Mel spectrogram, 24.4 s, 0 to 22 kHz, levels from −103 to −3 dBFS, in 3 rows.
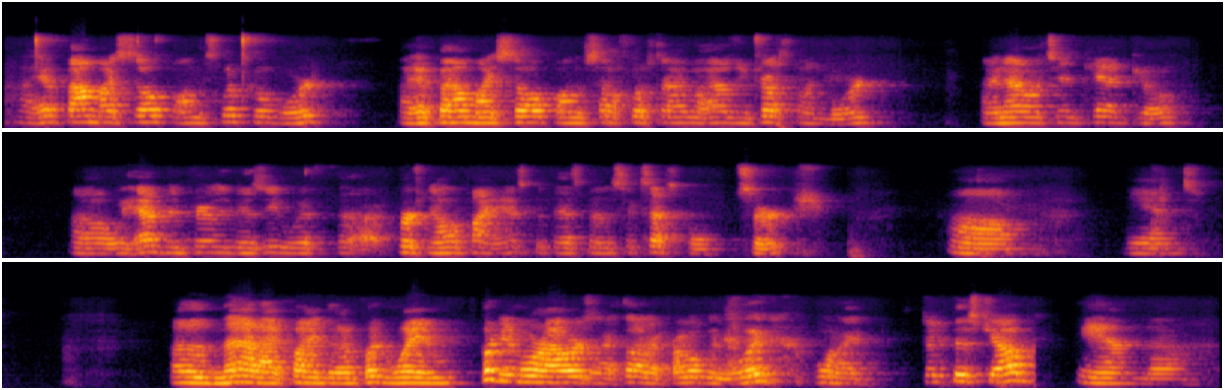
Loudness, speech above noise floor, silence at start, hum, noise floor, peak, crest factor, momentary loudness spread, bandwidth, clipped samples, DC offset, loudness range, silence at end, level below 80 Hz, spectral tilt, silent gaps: -22 LUFS; 61 dB; 0.15 s; none; -84 dBFS; -2 dBFS; 22 dB; 20 LU; 7.8 kHz; under 0.1%; under 0.1%; 14 LU; 0.25 s; -66 dBFS; -5 dB/octave; none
